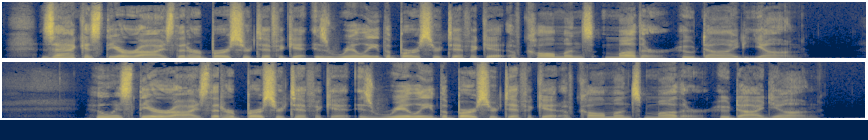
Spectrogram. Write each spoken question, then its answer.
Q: Who has theorized that her birth certificate is really the birth certificate of Kalman's mother, who died young?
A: Zak has theorized that her birth certificate is really the birth certificate of Kalman's mother, who died young.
